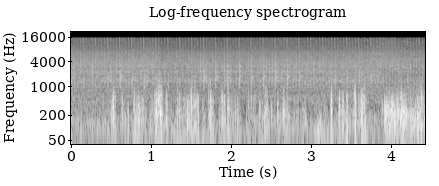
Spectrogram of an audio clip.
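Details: 2006 Ford Focus 1.6 100 hp automatic at rough idle: uneven sharp knocks at camshaft frequency (about 400/min), gone above 1500 rpm; owner suspects camshaft knocking in its bed, or piston pin oil starvation or piston slap; unconfirmed, unchanged after 90,000 km.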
